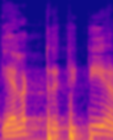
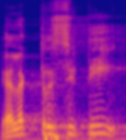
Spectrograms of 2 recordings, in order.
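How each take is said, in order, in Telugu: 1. ముగింపును t శబ్దంతో పలుకుతారు. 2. ముగింపును s శబ్దంతో పలుకుతారు. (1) "ఆ చివరిలో సిటీ అని వస్తుంటే టిటీ అంటున్నాడు" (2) "ఎలక్ట్రిసిటీ అనమంటే"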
